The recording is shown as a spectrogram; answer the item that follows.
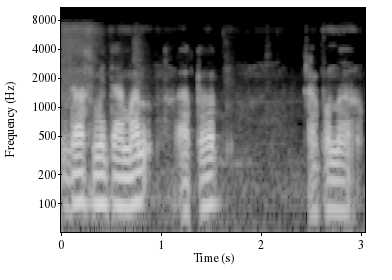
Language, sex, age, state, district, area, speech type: Assamese, male, 60+, Assam, Tinsukia, rural, spontaneous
